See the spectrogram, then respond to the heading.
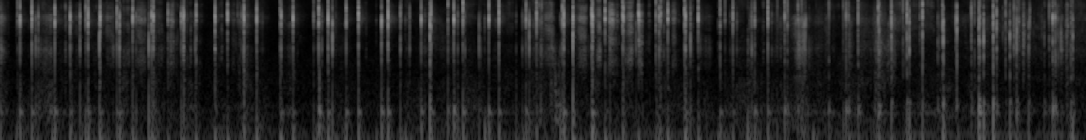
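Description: Long pink acrylic nails tap and scratch the label and body of a large, hollow, blue-labelled plastic skincare pump bottle lying on its side. Rapid, dry clicks and bright scratchy rasps come in an almost continuous stream, each with a hollow low thump and no ring.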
